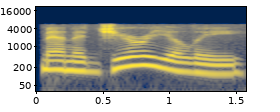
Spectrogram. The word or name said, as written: managerially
